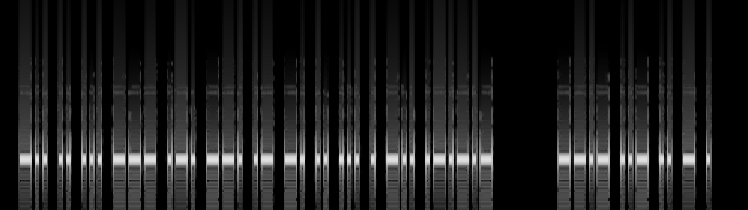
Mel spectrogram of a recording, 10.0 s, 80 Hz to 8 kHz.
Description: Morse code, heard as a keyed tone, about 23 wpm, 700 Hz. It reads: DISORGANISED. QUITE
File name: Book One / 14-Chapter 14 - 23 WPM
